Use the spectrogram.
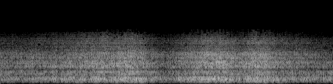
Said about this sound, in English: There, I've got it. Starting numbers 3 and 4 jets.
